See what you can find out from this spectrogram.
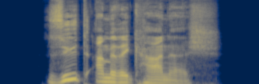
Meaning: South American
- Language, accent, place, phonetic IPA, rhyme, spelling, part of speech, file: German, Germany, Berlin, [ˈzyːtʔameːʁiˈkaːnɪʃ], -aːnɪʃ, südamerikanisch, adjective, De-südamerikanisch.ogg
